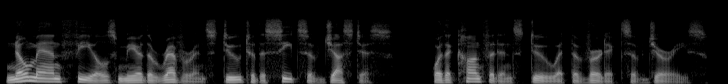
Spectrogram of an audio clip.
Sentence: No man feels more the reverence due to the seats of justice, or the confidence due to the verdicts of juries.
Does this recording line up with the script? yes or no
no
